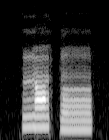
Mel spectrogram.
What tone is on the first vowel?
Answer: high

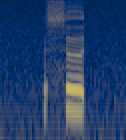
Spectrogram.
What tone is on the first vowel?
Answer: high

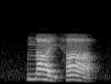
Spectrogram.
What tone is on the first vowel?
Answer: falling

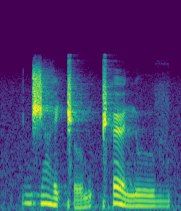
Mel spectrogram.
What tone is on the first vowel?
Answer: falling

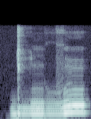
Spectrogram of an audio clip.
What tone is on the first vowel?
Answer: low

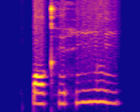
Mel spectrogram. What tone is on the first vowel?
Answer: low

